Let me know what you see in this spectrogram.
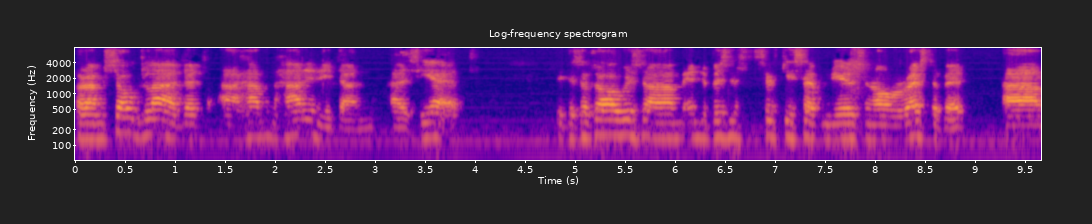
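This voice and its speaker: A somewhat breathy, fairly high male voice. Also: fairly even intonation, moderate pace. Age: 70s. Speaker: retired pro wrestler. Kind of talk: interview. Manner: halting, many fillers.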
